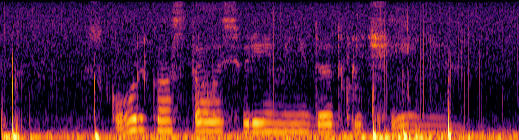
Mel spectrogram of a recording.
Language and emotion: Russian, sad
